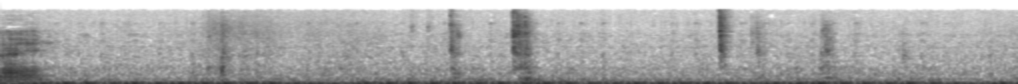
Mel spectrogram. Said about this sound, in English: I left the engine running a minute ago. You flash the lights there now.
